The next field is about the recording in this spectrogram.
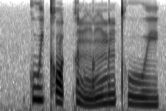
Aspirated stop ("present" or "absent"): present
